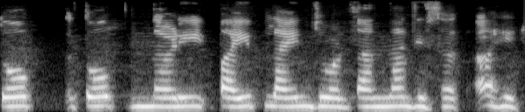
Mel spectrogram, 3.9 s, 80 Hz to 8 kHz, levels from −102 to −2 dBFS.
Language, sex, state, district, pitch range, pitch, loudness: Marathi, female, Maharashtra, Dhule, 225-235 Hz, 230 Hz, -15 LUFS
